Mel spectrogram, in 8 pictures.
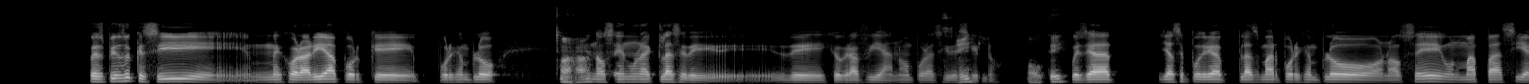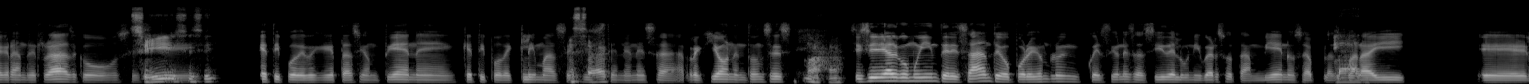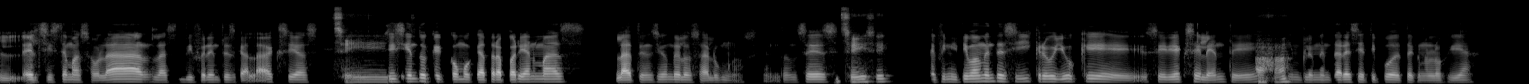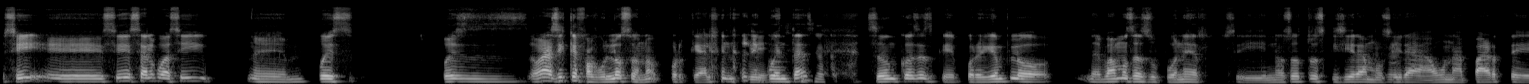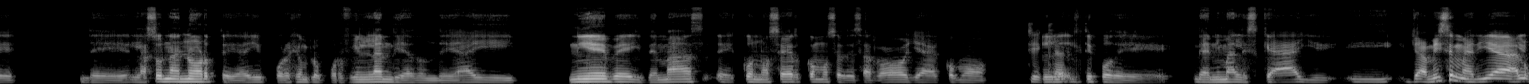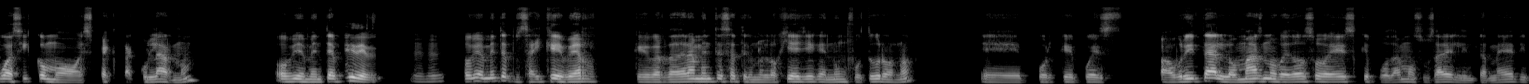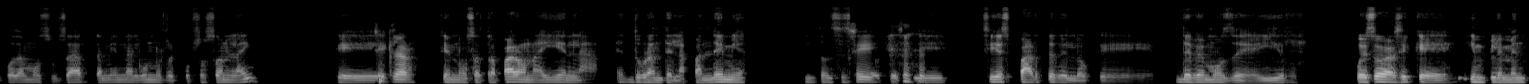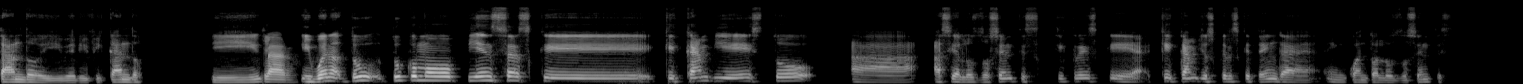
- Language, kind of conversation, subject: Spanish, unstructured, ¿Crees que las escuelas deberían usar más tecnología en clase?
- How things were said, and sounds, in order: drawn out: "de"; tapping; other background noise; laughing while speaking: "final de"; chuckle; unintelligible speech; chuckle; drawn out: "que"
